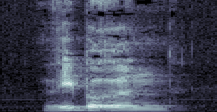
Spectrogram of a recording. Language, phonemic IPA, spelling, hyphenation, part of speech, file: Dutch, /ʋibərə(n)/, wieberen, wie‧be‧ren, verb, Nl-wieberen.ogg
- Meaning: 1. to scarper, to flee 2. to leave 3. to go, to move 4. to move, to remove 5. to lay off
